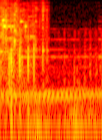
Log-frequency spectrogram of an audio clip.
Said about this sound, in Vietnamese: Xong, ném cái cốc đánh xoảng một cái xuống đất vỡ tan tành.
